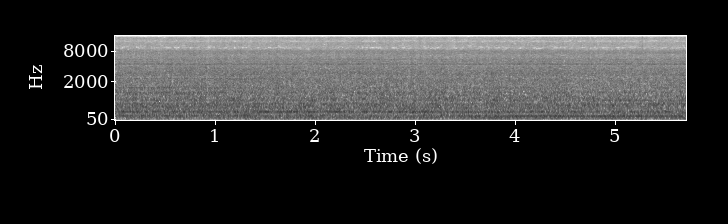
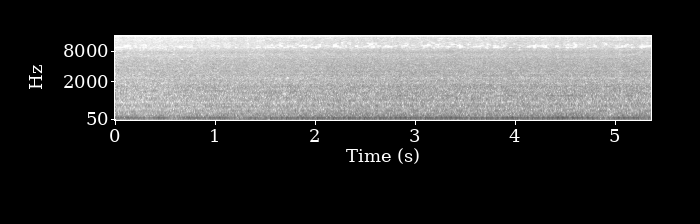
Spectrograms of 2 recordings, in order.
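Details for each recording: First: 1997 Toyota 4Runner, 5VZ-FE V6 with 270,000 miles, after repairing a P0304 cylinder 4 misfire including new plug wires: steady, even idle for about ten seconds with no shake or skipping, running smoothly on all cylinders. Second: 1997 Toyota 4Runner, 5VZ-FE V6, 270,000 miles, idling with code P0304: a low drone with an uneven, lumpy pulse from a cylinder 4 misfire, with audible rpm hesitation and heavy engine shake.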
